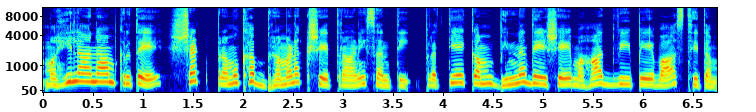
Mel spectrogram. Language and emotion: Sanskrit, neutral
